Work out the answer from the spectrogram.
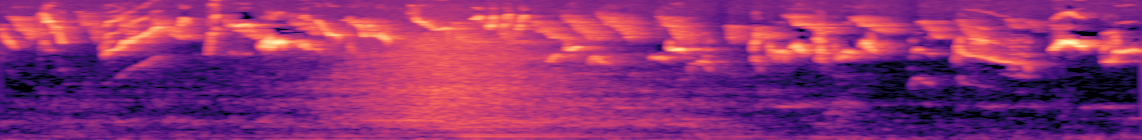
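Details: Dense, high-pitched white-eye twittering used to spur contest birds into song, with many rapid chirped notes tumbling over one another and a soft hiss of background noise midway.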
